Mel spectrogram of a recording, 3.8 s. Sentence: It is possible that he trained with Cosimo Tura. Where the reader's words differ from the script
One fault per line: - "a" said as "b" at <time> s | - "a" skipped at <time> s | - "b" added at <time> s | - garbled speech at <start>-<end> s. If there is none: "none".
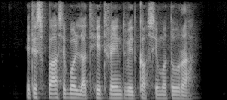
none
